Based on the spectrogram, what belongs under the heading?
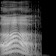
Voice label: "Yeah What's Up", Yamaha DJX 2B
